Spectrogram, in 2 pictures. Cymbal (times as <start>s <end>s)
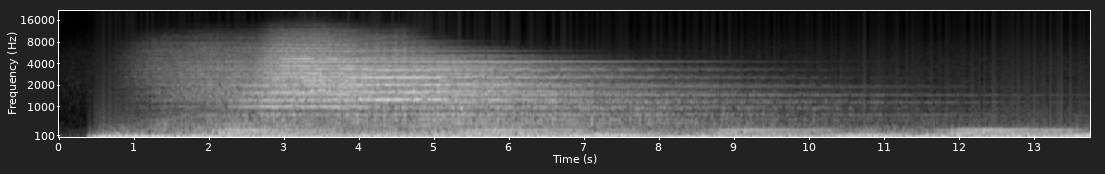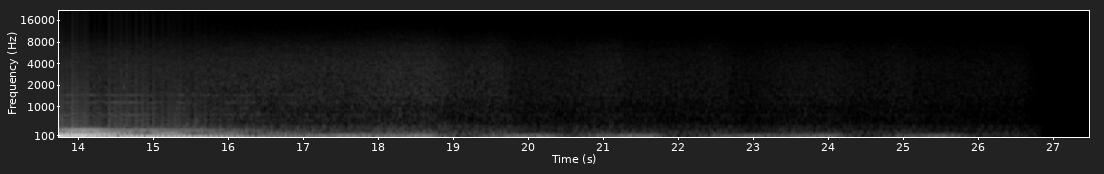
0.4s 17.3s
